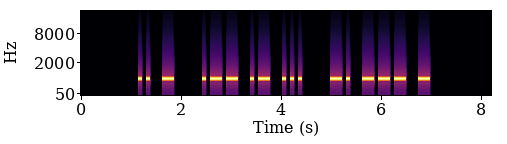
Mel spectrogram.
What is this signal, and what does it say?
Morse code, heard as a keyed tone, about 15 wpm, 700 Hz. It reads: IT WAS NOT
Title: Sets of 3 Words 15wpm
